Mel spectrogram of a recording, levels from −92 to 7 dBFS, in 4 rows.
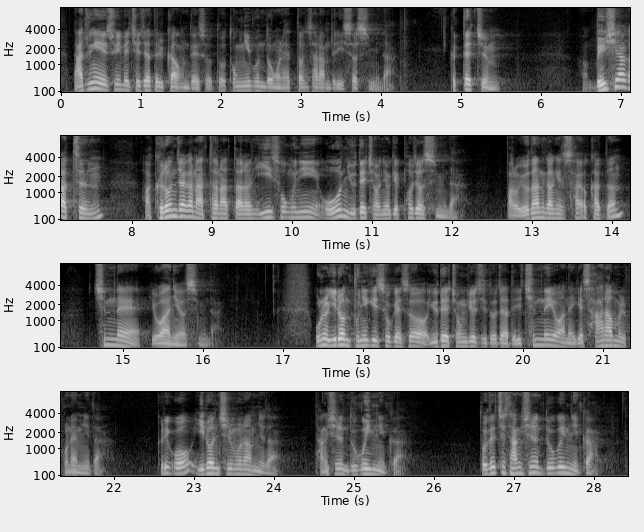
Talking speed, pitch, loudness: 305 characters per minute, 115 Hz, -24 LUFS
